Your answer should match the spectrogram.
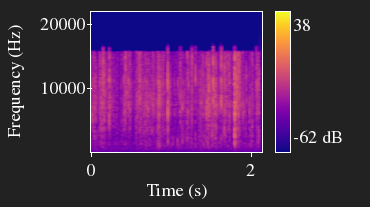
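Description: Clear plastic bag crinkling as it is pulled open by hand, with a couple of sharp crackles, one about halfway and one near the end.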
